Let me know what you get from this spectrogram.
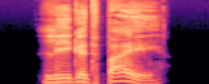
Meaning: second-person plural subjunctive I of beilegen
- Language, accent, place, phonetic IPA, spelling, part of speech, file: German, Germany, Berlin, [ˌleːɡət ˈbaɪ̯], leget bei, verb, De-leget bei.ogg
